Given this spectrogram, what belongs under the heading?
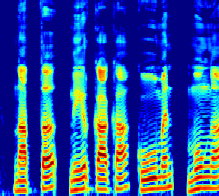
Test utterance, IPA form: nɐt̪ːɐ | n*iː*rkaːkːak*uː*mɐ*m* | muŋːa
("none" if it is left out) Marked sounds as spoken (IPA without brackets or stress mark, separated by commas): iː, uː, n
